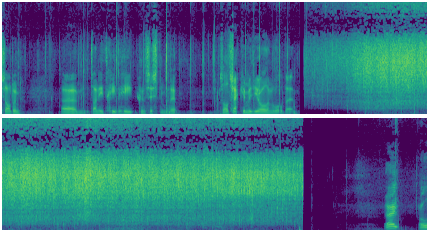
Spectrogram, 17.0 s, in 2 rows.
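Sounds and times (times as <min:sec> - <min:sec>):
steak sizzling over campfire: 0:00.0 - 0:04.6, 0:06.0 - 0:14.6.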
